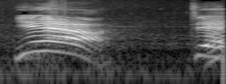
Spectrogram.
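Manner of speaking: loud, high victory yell; loud excited victory shout; triumphant cheer. Real, not acted. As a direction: whoop at the kill. Kills enemy, cheers.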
